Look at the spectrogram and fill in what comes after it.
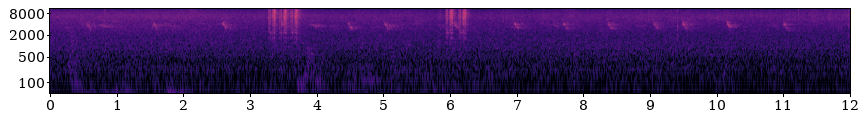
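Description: Steady background hiss with a small bird chirping in short high notes every half second or so. A dull thump comes about two seconds in, and twice there is a quick burst of camera-shutter clicks.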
